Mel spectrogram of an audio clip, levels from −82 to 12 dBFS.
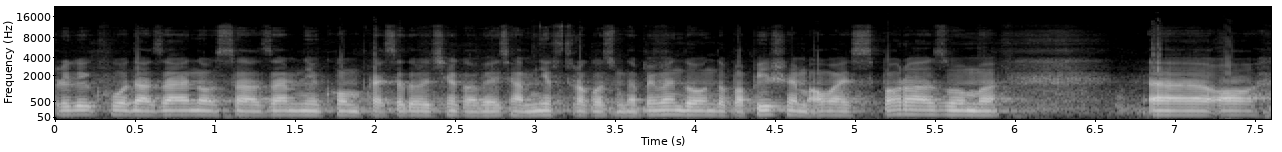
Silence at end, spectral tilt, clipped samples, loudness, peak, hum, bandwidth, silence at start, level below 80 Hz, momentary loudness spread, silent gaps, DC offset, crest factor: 0 s; -7.5 dB/octave; under 0.1%; -15 LUFS; 0 dBFS; none; 12 kHz; 0 s; -56 dBFS; 6 LU; none; under 0.1%; 14 dB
